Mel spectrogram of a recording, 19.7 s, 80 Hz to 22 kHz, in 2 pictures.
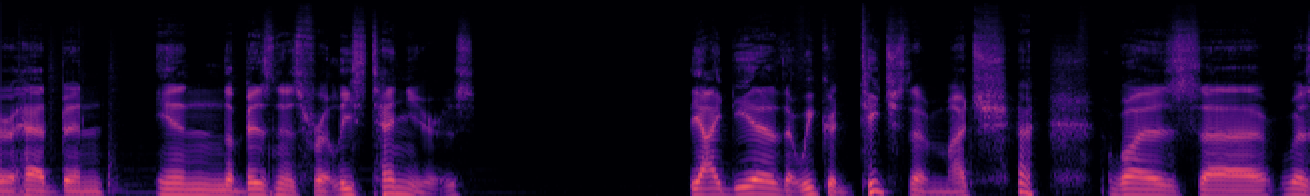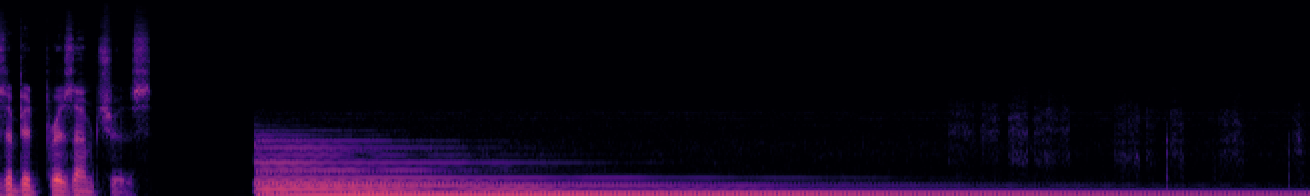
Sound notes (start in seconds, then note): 7.4 laughs; 11.8 somber music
